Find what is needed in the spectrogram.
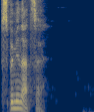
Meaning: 1. to come to mind, to be recalled 2. passive of вспомина́ть (vspominátʹ)
- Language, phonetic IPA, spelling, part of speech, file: Russian, [fspəmʲɪˈnat͡sːə], вспоминаться, verb, Ru-вспоминаться.ogg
